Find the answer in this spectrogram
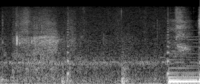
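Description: Quiet room tone with a couple of faint clicks, then acoustic guitar playing starts near the end as the song begins.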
